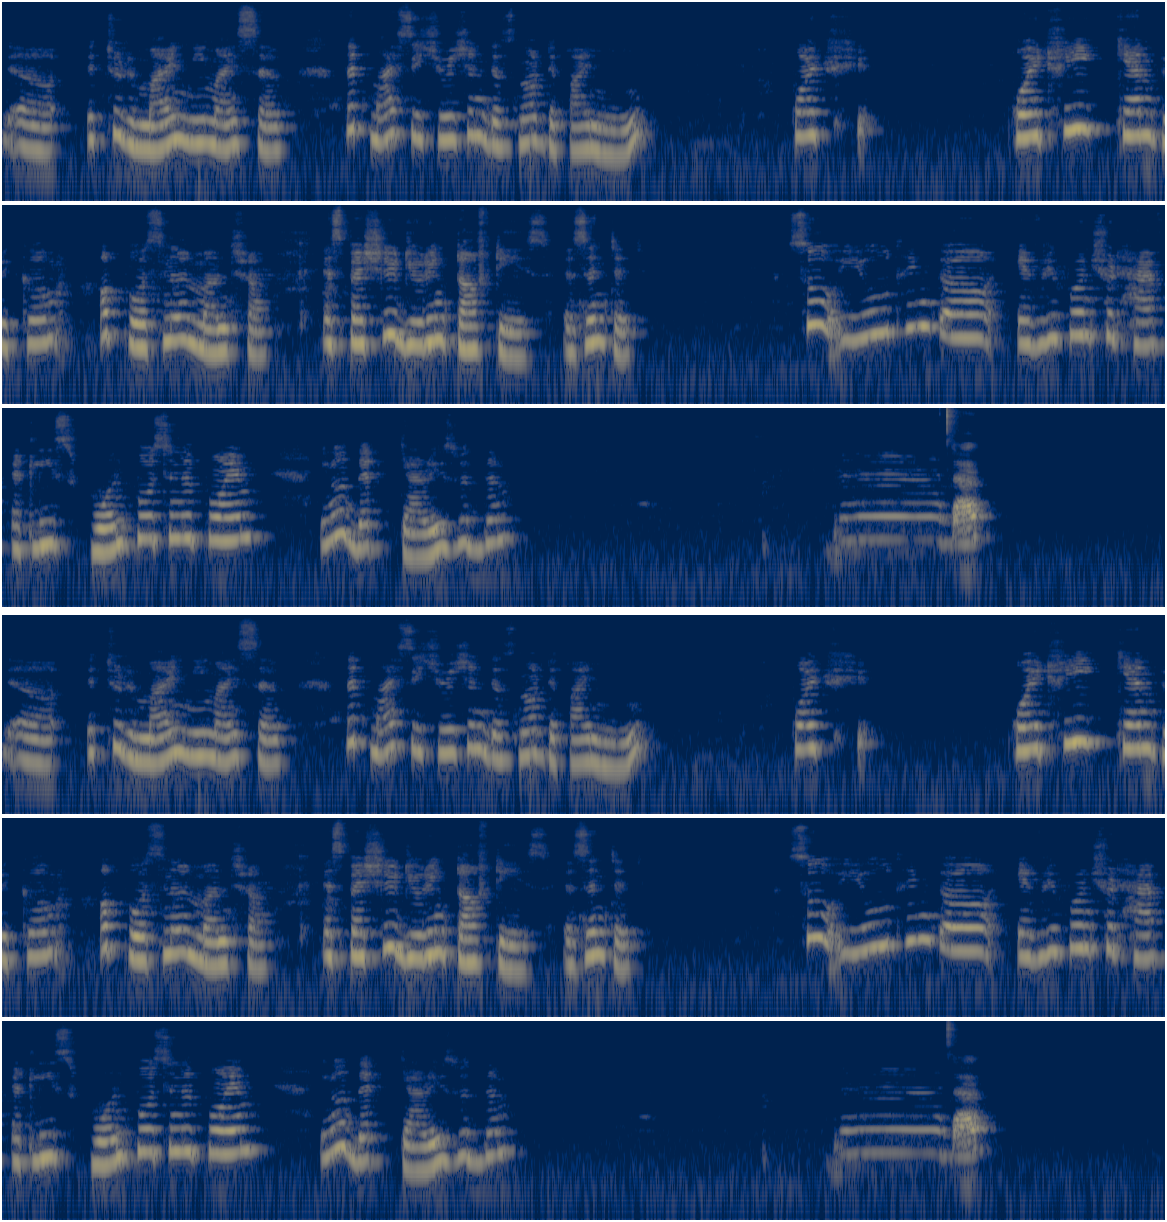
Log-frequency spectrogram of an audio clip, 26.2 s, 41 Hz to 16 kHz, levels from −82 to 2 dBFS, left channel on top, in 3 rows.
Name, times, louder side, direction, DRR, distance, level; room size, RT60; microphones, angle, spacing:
voice 1, 0.0-4.8 5.9-6.4 7.6-13.5 14.6-21.3, left 1 dB, 10° left, 0.4 m, -34 dB
voice 2, 23.7-24.8, left 2 dB, 45° left, 0.8 m, -36 dB
4.4 x 2.6 x 3.3 m
head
